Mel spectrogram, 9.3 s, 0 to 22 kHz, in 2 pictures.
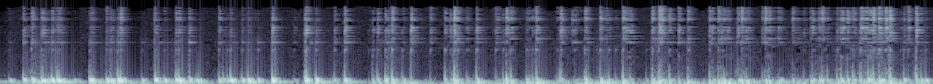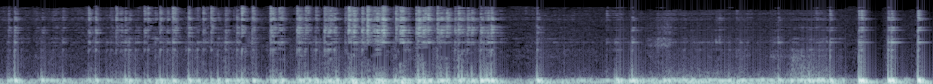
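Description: Long nails and fingertips tap and scratch a clear, ribbed glass jar that sits hollow, empty and upside down over a microphone. A dense run of quick, dry taps and raspy scratches produces a low, hollow thump with a resonance around 184 Hz, each tap dying away almost instantly. The tapping softens slightly in the middle and ends in a few sharper, louder knocks.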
